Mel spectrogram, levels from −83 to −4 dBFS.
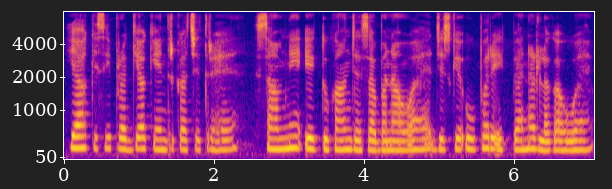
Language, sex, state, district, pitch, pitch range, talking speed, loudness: Hindi, female, Jharkhand, Deoghar, 205 Hz, 195-220 Hz, 180 wpm, -16 LUFS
